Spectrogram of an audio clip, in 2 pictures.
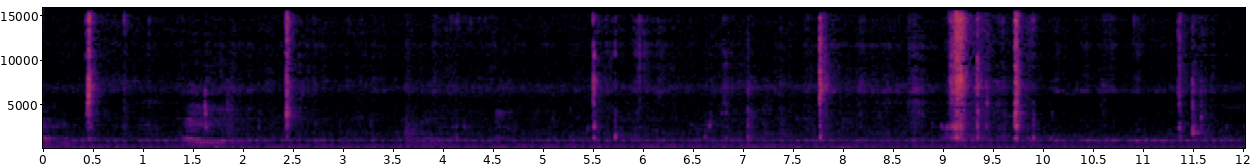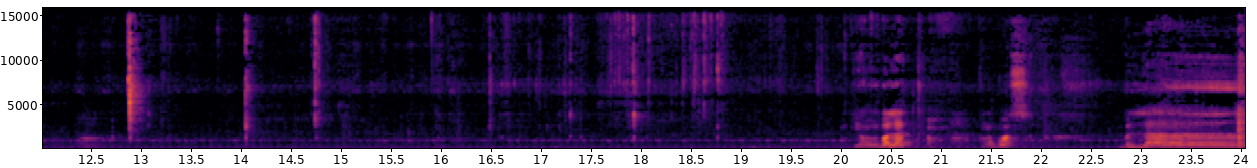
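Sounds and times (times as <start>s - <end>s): low hum: 0.0s - 24.0s
crunching fried chicken: 5.3s - 10.2s, 14.0s - 20.2s.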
